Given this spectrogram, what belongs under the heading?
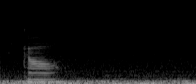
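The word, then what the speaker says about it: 高: Gao. That's pronounced from this first syllable.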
